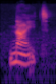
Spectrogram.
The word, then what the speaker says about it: night: 트 소리 나는가 옵니다 다시 한번 말씀드리지만 gh 아 앞에 아가 오거나 뒤에가 오는 경우는 묵음으로 소리가 나지 않습니다 자 발음해 볼까요 night night 오케이 이제 같이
